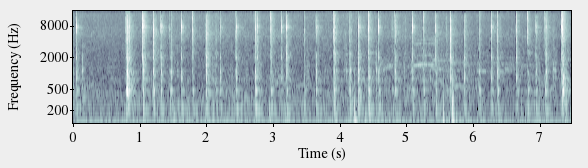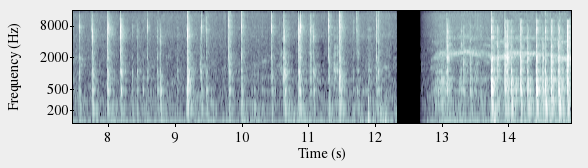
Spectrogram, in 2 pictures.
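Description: Long nails tap rapidly on the domed top of a closed, hollow, glossy purple plastic tattoo kit case, making a steady stream of short, bright, dry clicks. After a brief silence near the end, the tapping resumes louder and denser.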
